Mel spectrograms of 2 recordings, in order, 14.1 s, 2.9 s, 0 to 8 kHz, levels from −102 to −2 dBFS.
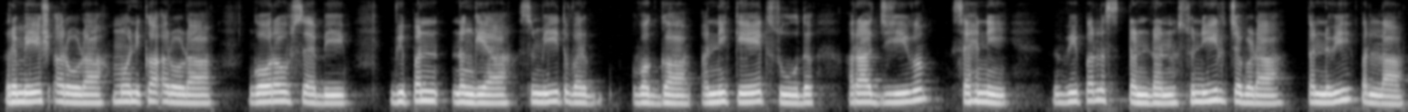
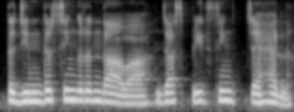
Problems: constant background noise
